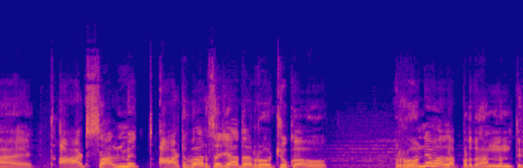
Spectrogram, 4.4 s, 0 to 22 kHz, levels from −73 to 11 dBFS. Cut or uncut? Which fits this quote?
uncut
